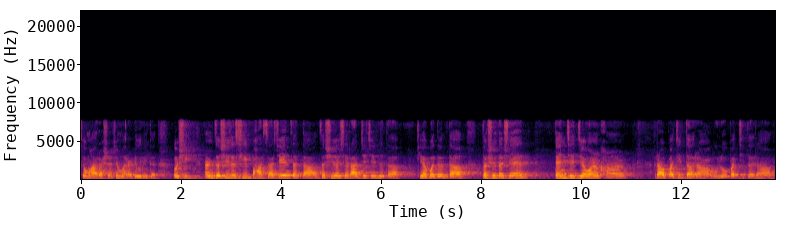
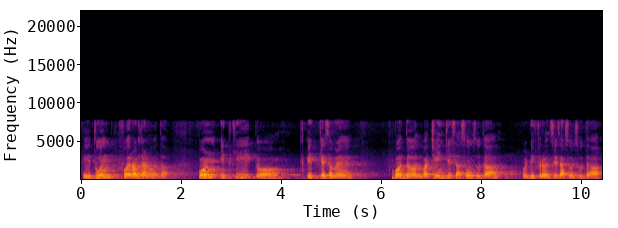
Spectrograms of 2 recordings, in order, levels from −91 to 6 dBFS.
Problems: constant background noise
